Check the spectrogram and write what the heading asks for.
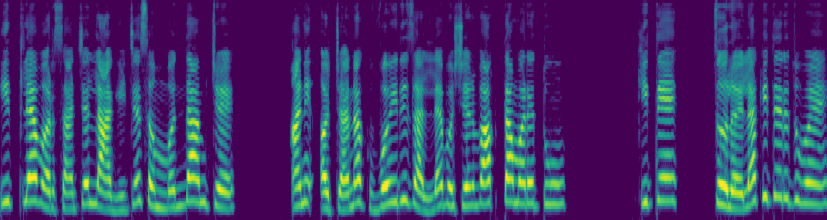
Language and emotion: Goan Konkani, angry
